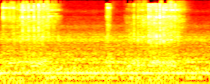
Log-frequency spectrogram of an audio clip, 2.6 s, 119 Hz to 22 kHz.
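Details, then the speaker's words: Marx 999 toy locomotive from a train set under restoration, test run on track: steady low whir with light metallic track rattle, smooth and even, drawing less than six volts; low power draw, normal running. "that's pretty good. That's That's less than six volts right there. So, that's pretty good. That's a low power draw."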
